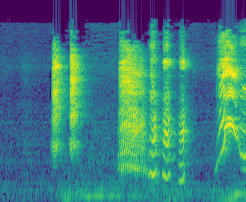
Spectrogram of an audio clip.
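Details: Pet Alexandrine parakeet indoors doing talking and sound effects: brief harsh squawks, a broad noisy chatter with stuttered syllables, then an arched harmonic squawk closing the burst.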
